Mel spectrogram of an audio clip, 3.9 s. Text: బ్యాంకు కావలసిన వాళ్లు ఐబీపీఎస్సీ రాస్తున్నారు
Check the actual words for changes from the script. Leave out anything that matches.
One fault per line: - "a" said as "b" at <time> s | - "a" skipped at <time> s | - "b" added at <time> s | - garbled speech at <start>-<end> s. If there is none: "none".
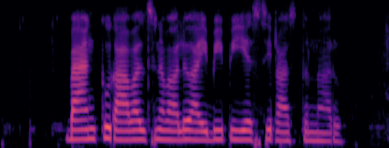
none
